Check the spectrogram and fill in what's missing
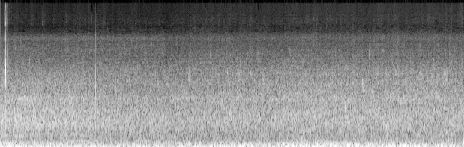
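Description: Steady, soft rush of flowing water in a sculpture park, continuous and fairly distant, with no voices over it.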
